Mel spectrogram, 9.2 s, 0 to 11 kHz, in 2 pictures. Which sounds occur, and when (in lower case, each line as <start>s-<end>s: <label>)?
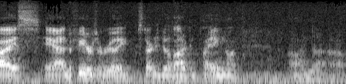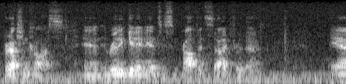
0.0s-0.3s: male speech
0.0s-9.2s: background noise
0.5s-1.7s: male speech
1.8s-3.2s: male speech
3.8s-4.3s: male speech
4.6s-5.3s: male speech
5.7s-8.1s: male speech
